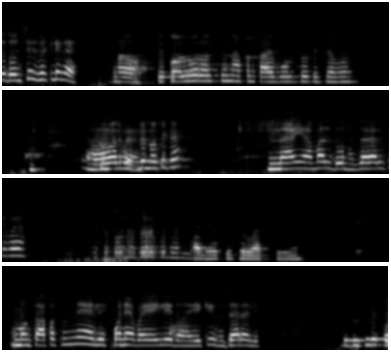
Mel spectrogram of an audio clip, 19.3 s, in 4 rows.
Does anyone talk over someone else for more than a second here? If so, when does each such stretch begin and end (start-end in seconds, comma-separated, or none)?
none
